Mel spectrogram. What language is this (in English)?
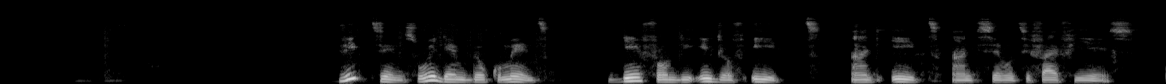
Nigerian Pidgin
